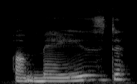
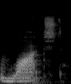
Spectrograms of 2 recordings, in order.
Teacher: Amazed has the D sound, but watched has the T sound.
